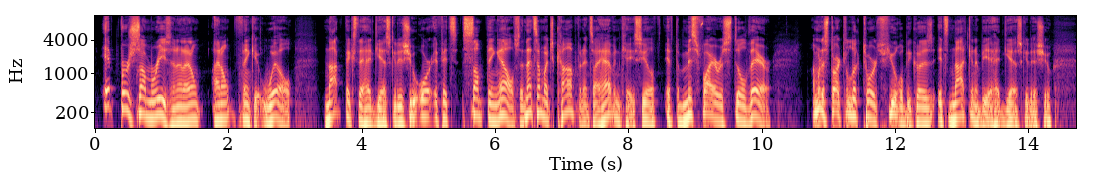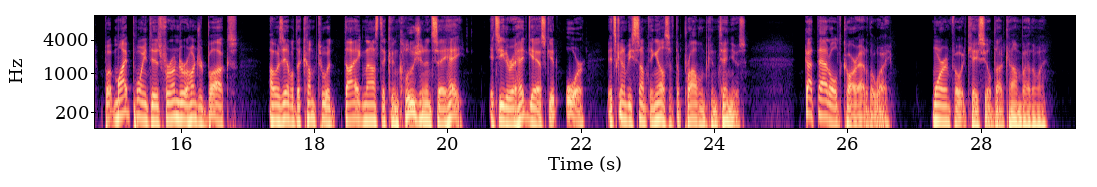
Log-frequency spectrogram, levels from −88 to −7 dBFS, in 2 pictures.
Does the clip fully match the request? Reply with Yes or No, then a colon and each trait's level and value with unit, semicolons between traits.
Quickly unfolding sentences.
Yes: fast, 215 wpm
